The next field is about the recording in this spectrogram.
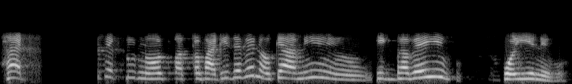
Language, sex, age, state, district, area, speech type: Bengali, female, 45-60, West Bengal, North 24 Parganas, rural, conversation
